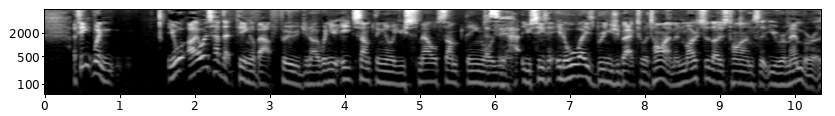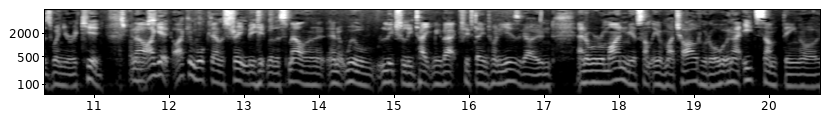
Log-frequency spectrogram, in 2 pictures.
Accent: Landsborough, Victoria, Australia; also born or lived in Ararat; I grew up in Victoria, very close to where Michael's from as well. So I was born in a country town in Victoria called Ararat, and I grew up in a smaller country town called Landsborough, which was like 45 minutes from Ararat.

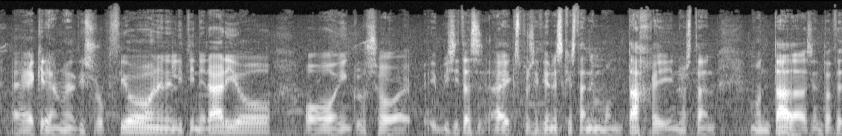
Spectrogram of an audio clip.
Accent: Barcelona, Catalonia, Spain; soy de Barcelona, tengo 31 años y trabajo en diferentes instituciones y museos de Barcelona y de España.

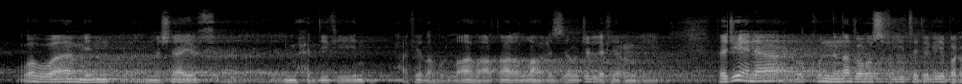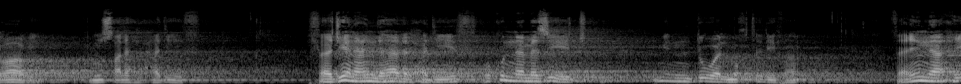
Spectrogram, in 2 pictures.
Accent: Algeria; طبعا احنا عندنا في الجزائر سيرين اسم بنت

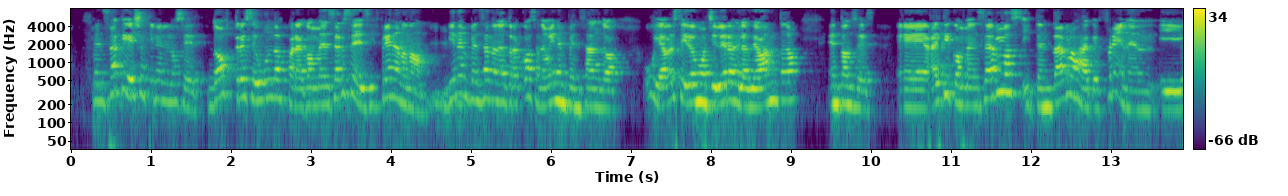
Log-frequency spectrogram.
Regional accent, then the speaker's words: Argentina; somos de Argentina y estamos viajando de Filipinas a Turquía.

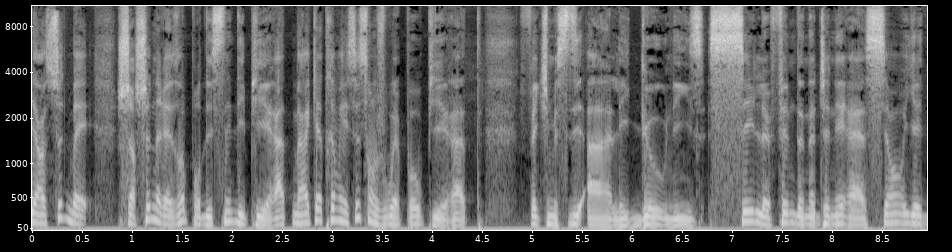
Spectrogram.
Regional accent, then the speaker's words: Notre-Dame-du-Lac, Quebec, Canada; c'est Notre-Dame-du-Lac. Et donc, c'est mon village natal qui est près de Rivière-du-Loup.

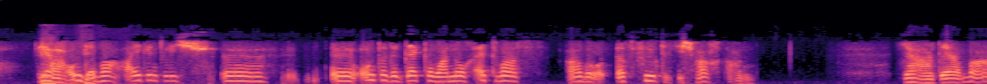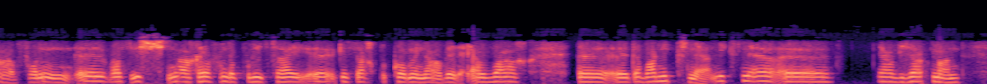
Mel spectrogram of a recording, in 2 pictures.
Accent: Netherlands; German is a second language; Ja, ich bin Holländer.

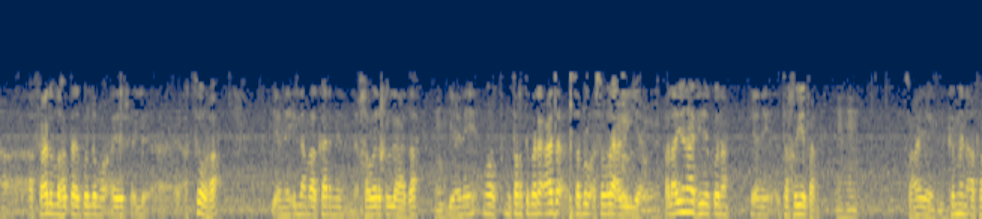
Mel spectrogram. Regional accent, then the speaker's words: India; حتى عندنا في الهند من مسائل العوام أن لا يأكل ولا يشرب عند الكسوف

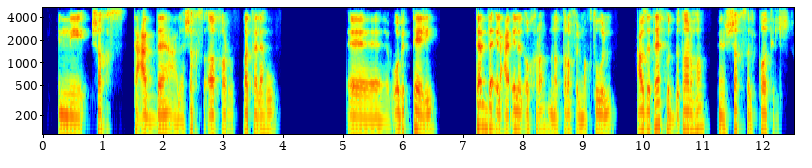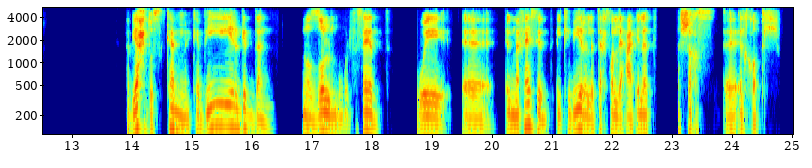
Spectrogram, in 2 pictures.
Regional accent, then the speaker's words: Upper Egypt, Egypt; إذا جينا نتكلم عن مسألة الطار وبالذات عندنا في الصعيد

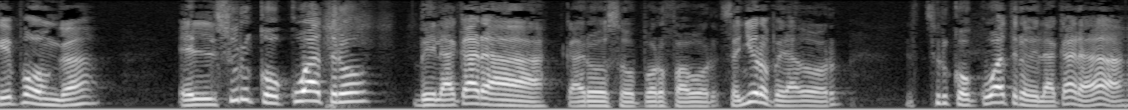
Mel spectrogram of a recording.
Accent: Buenos Aires, Argentina; si uno es catamarqueño y no pronuncia como un porteño culiao como somos nosotros.

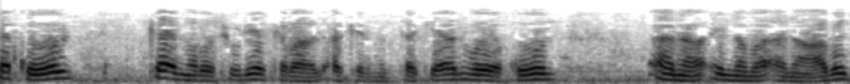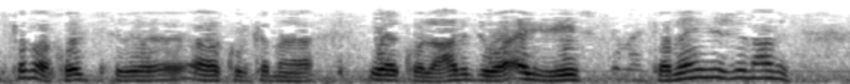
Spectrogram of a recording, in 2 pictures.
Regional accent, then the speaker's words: Syria; كما يقولوا عندنا في الشام بدها الزكتاف

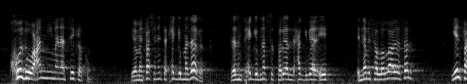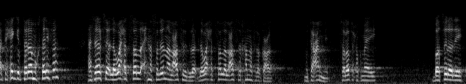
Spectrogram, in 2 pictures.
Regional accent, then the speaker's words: Egypt; زي عندنا في مصر

